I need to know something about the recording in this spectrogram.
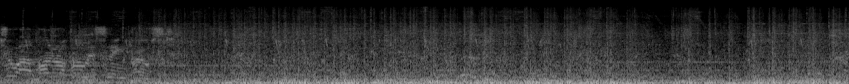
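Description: A deep rumble of explosions rolls on.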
